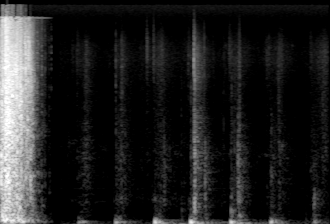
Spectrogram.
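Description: A door is broken down after a shot was reported: a loud, splintering crash bursts out first, followed by about seven heavy, uneven thuds and knocks with sharp cracking edges, and no voices.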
